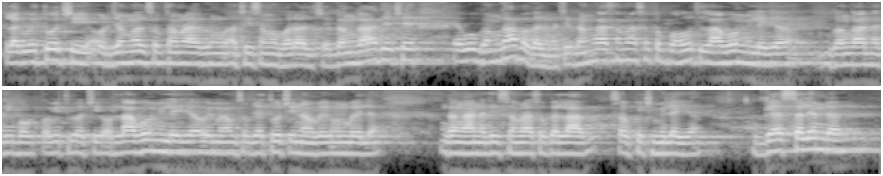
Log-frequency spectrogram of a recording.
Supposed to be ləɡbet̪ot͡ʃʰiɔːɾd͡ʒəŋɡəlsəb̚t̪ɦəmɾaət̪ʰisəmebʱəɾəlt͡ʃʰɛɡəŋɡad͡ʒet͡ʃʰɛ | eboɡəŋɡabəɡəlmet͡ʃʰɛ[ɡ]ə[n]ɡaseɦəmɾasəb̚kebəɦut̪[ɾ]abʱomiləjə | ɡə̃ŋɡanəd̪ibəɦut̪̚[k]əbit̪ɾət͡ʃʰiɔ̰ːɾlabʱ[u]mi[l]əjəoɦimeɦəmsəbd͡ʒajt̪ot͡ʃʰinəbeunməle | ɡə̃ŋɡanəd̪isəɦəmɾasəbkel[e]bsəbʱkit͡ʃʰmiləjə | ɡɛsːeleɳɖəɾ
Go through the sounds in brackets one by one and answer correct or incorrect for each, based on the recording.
correct, incorrect: ŋ, incorrect: l, incorrect: p, incorrect: o, correct, incorrect: a

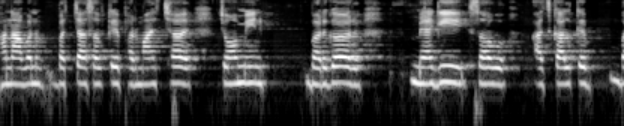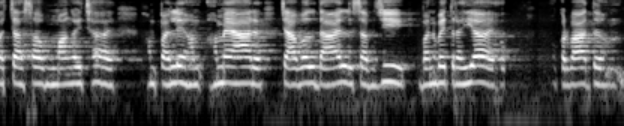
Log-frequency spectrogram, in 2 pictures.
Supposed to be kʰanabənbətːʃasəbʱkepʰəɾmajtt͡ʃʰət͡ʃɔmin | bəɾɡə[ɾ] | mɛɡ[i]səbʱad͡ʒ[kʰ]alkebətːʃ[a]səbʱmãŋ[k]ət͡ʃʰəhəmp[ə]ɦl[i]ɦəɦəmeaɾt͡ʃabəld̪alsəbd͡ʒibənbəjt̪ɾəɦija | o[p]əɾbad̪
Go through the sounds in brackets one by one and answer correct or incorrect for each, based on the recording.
correct, correct, incorrect: k, correct, incorrect: ɡ, correct, incorrect: e, incorrect: k

